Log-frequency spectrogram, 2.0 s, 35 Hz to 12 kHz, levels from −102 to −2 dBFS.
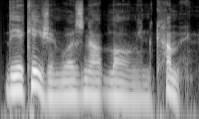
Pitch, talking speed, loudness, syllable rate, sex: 115 Hz, 210 wpm, -19 LUFS, 5.4 syllables/s, male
